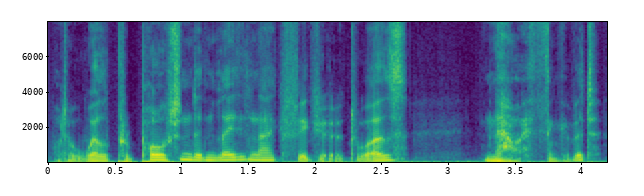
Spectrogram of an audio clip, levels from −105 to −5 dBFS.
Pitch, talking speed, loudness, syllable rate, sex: 120 Hz, 200 wpm, -19 LUFS, 6.4 syllables/s, male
